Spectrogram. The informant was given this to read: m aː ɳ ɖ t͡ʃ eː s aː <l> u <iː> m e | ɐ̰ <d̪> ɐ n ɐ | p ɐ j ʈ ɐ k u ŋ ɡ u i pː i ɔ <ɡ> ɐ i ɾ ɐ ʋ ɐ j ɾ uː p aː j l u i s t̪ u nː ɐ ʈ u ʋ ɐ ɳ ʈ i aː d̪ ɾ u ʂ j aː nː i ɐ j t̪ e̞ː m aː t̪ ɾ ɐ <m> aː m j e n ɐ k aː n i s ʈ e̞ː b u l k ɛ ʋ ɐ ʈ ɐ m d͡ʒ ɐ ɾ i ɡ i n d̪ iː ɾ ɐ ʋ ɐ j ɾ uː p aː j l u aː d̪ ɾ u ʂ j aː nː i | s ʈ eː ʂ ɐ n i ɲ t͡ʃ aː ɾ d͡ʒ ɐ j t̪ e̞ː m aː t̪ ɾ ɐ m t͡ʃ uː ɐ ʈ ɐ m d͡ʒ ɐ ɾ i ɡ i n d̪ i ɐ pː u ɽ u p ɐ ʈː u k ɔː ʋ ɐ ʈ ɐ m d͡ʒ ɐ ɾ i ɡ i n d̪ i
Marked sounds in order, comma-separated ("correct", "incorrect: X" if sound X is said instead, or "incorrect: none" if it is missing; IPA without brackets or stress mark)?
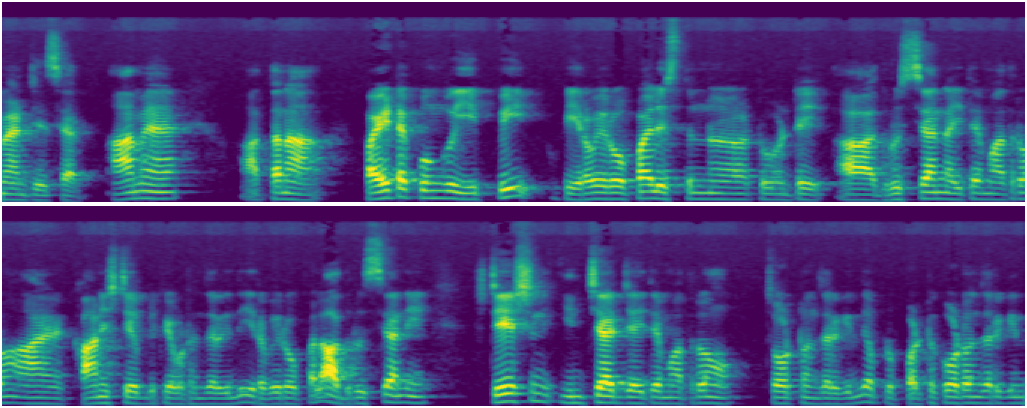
incorrect: ɾ, incorrect: aː, incorrect: t̪, incorrect: k, correct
